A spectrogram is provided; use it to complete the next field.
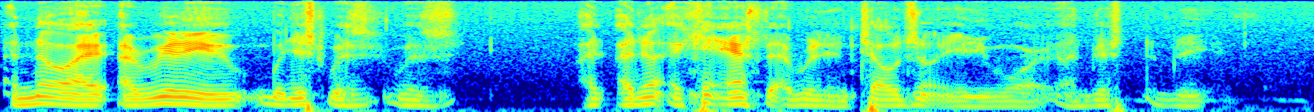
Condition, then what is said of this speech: Stuttering. But then I was really, I stuttered just 100% almost.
